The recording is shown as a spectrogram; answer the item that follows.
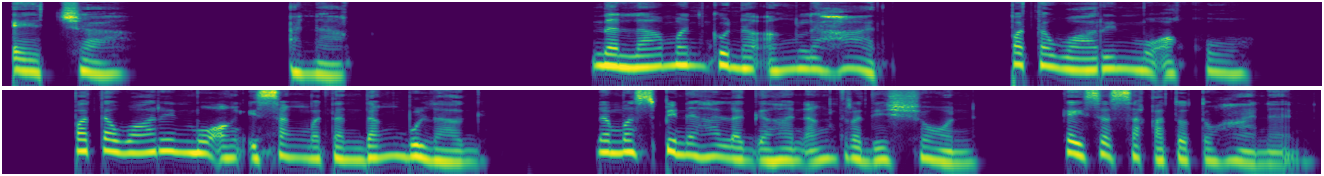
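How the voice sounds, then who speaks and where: A woman's voice: deep voice, expressive, normal speed, long pauses, warm tone, dry recording, studio quality. A woman with a Filipino accent voicing a frail, once-haughty old mother-in-law, anguished and pleading, in an audio story. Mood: remorseful, pleading.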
